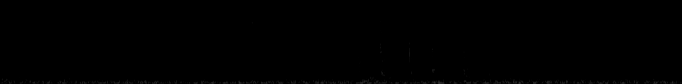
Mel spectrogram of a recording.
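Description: Faint, quick scratchy strokes, about three a second, of a hair-dye tint brush being worked through dry, curly natural hair as the dye is painted on.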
